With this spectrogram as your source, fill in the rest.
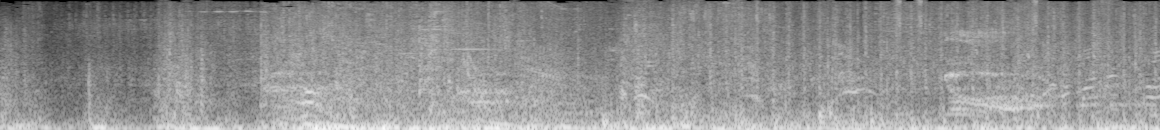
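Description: Energy beams buzz and crackle.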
